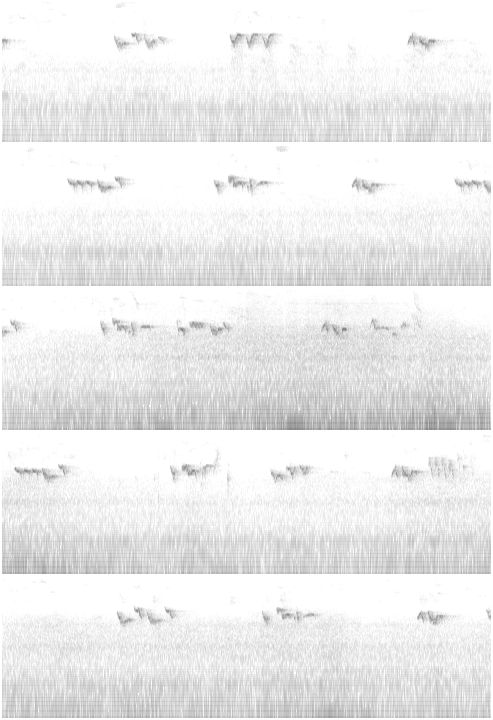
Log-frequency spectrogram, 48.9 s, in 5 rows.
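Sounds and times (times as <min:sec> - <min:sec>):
small bird chirping: 0:29.4 - 0:30.8.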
